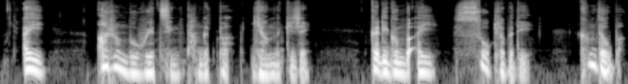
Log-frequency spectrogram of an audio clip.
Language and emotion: Manipuri, fearful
